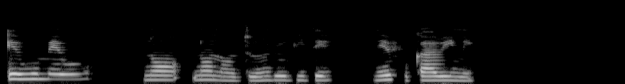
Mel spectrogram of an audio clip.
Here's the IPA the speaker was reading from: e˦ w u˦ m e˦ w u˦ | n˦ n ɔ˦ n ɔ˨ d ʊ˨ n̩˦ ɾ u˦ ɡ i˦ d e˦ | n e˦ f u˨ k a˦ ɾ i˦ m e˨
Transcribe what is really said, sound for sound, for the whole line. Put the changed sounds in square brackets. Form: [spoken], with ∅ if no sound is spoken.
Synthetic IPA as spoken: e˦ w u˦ m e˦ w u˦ | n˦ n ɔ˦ n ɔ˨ d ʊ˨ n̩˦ ɾ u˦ ɡ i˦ d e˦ | n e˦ f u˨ k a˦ ɾ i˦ m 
